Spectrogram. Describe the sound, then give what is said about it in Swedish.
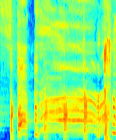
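A person imitates a clucking hen, loud and in their own voice: a quick run of sharp cluck-like bursts around a drawn-out, squawky middle note. “Lite inspirerad av hönan när jag skulle tacka lite ödmjukt, det var långt ifrån mm.”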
